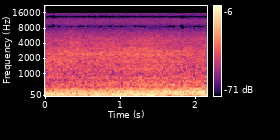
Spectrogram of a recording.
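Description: Steady low rumble and hiss of background noise, with no distinct knocks or clicks standing out.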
